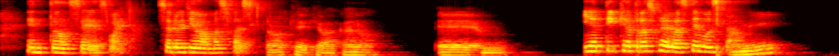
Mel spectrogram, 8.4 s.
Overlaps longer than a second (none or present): none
